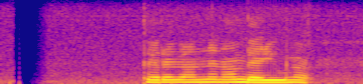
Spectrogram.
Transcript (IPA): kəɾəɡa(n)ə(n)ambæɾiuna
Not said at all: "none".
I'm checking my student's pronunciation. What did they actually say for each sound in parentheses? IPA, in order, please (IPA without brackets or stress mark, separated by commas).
nː, n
